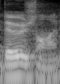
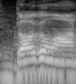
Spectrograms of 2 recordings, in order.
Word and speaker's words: Dogelon: uh yeah dogalon dojolon i keep pronouncing it dojon it's dogalon martians so if we look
